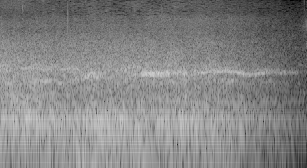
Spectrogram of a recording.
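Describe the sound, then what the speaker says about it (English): Dry desert wind from McCree's Deadeye ultimate in Overwatch rushes as a steady, broad hiss and rumble, then slowly fades out toward the end, with no other sounds over it. "a dry desert wind"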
